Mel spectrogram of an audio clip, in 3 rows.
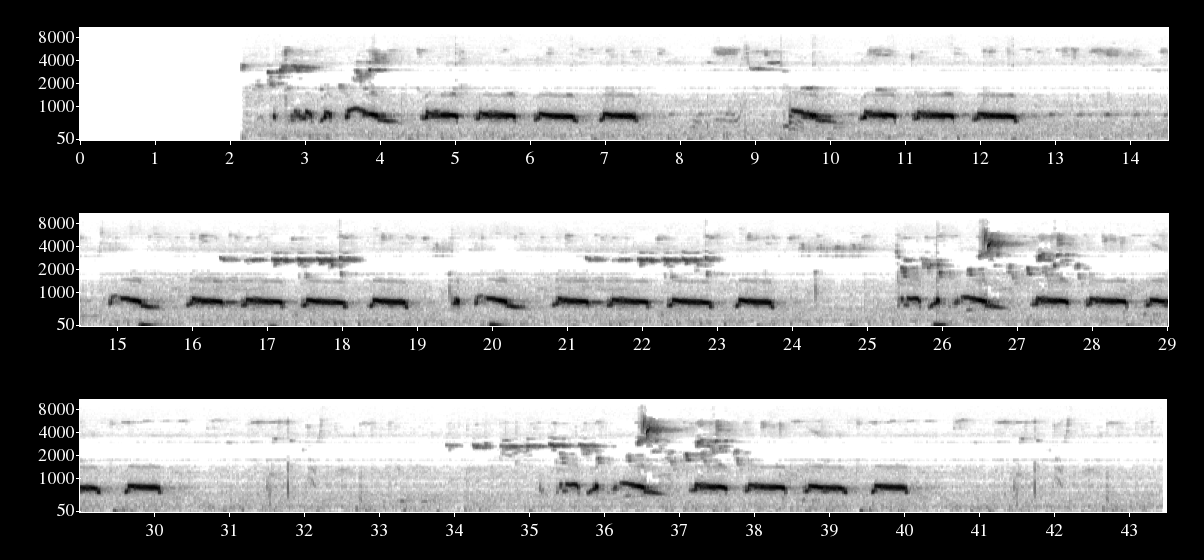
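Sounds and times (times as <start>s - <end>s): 
spotted dove cooing: 2.5s - 23.9s, 25.4s - 30.3s, 33.3s - 40.4s.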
